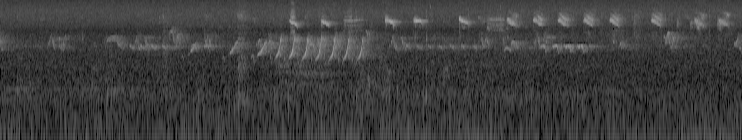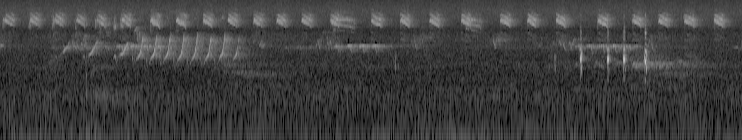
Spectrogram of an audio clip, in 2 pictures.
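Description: Wild turkey gobbling twice, each a rapid rattling run of notes, the first about five seconds in and the second just past the middle. A high chirp repeats about twice a second throughout. A few sharp, loud short notes come near the end.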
